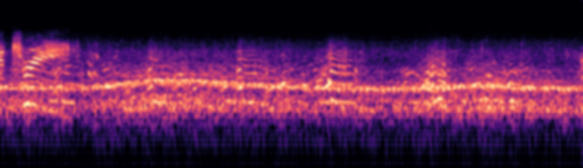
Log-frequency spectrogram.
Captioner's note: dogs barking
